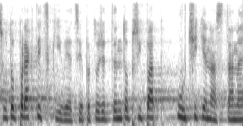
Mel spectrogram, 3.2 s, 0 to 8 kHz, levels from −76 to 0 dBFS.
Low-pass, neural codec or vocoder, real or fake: 7.2 kHz; codec, 16 kHz in and 24 kHz out, 1 kbps, XY-Tokenizer; fake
